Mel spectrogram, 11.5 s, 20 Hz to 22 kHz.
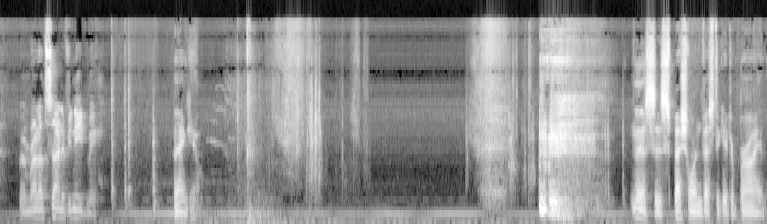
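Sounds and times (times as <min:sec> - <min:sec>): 
speech: 0:00.3 - 0:01.7, 0:02.6 - 0:03.1, 0:08.1 - 0:08.7, 0:09.5 - 0:11.4
door pushed shut with a firm thud: 0:03.2 - 0:04.6.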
